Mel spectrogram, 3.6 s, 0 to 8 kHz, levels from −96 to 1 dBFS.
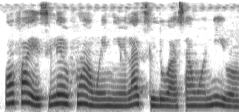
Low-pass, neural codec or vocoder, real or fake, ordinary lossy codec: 7.2 kHz; none; real; none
